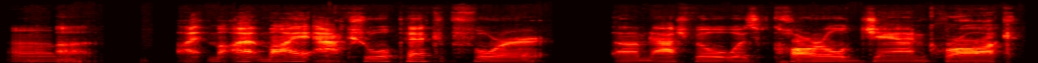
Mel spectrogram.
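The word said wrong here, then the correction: Calle Järnkrok: Cali Yarncroak.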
